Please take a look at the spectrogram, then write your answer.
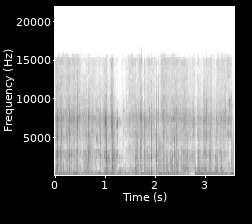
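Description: A plastic bag crinkles as it is handled and opened during a craft project, with irregular close rustling bursts while a person talks intermittently.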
